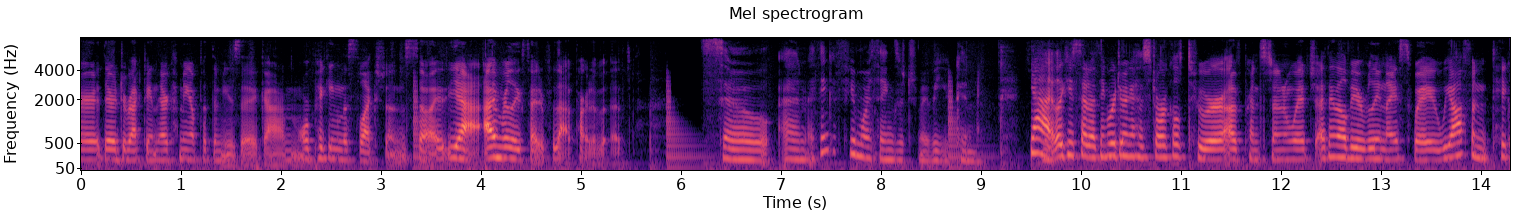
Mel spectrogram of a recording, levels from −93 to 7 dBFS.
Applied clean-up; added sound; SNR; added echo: none; Guitar; 19 dB; none.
